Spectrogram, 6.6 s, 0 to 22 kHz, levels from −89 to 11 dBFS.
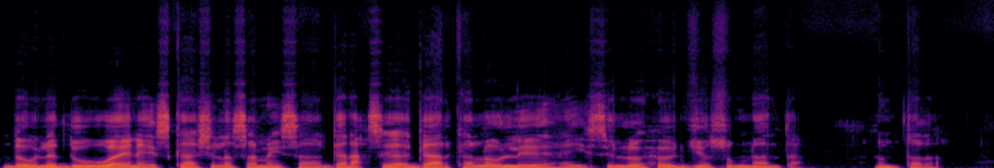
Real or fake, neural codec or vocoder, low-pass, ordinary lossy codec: fake; codec, 44.1 kHz, 7.8 kbps, Pupu-Codec; none; none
